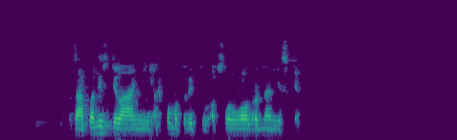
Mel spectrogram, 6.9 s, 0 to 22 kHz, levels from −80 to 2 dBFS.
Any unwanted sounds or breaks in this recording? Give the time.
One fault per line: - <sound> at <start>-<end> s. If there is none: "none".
none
